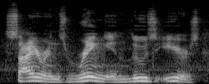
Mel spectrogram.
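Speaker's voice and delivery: ordinary delivery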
